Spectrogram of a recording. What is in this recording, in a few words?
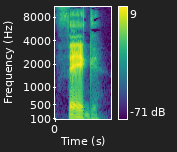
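"fig", American English; gcompris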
